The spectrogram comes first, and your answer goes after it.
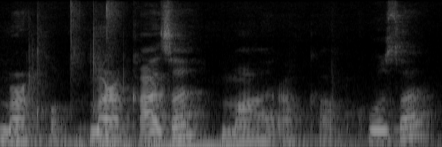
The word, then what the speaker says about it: Murakoze: to pronounce it wrong, Murakoze. It's not Murakoze, because this is how we would have pronounced it with a South African way of reading. This is actually French.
